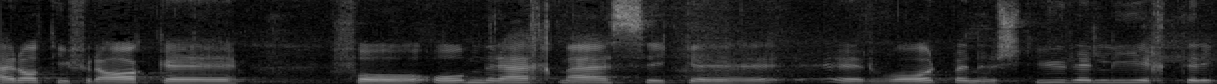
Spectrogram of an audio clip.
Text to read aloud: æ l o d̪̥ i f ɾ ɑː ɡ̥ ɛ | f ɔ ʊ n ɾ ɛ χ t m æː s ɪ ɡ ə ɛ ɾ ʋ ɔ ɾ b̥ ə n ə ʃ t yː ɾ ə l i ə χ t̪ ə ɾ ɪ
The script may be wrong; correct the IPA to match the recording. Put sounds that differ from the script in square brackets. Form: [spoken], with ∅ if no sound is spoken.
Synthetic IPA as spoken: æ [ɾ] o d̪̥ i f ɾ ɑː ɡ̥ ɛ | f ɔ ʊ n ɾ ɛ χ t m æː s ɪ ɡ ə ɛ ɾ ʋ ɔ ɾ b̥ ə n ə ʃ t yː ɾ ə l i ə χ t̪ ə ɾ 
